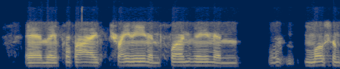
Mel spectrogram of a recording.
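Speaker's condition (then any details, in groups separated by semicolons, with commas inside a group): Cleft lip and palate; congenital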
